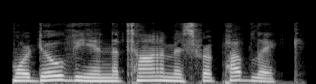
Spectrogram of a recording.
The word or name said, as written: mordovian autonomous republic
